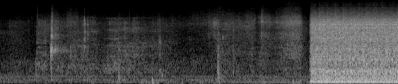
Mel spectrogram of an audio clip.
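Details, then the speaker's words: Air compressor after tank swap, belt and pulleys aligned, rated 6.3 cfm at 90 psi, filling up to about 60 psi: motor kicks on abruptly and holds a loud, steady hum and hiss with no knocking; running normally. "Still filling her up to about 60 pounds now. It says it'll put out 6.3 cubic feet at 90 pounds."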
